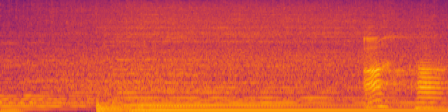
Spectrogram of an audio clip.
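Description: A large live band holds a steady sustained chord, with a low bass note coming in about a second in. A voice enters near the end.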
